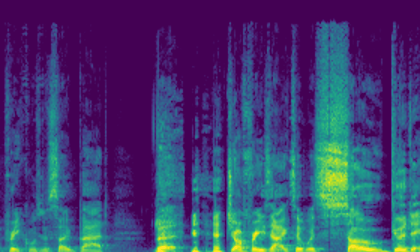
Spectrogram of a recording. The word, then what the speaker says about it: Joffrey: And then there's a guy called Jeffrey, but they pronounce it Joffrey.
